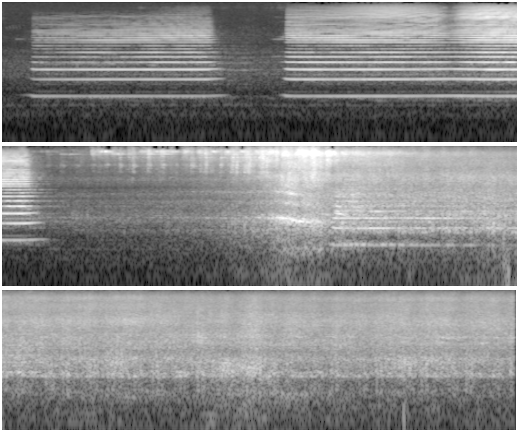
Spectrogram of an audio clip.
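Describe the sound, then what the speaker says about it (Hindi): Howrah Rajdhani Express announces itself with two long blasts of its horn, then rushes past at speed in a loud whoosh of rolling wheels and rattling coaches that carries on steadily. "ये हवा को चीरते हुए गई अभी हावड़ा राजधानी।"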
